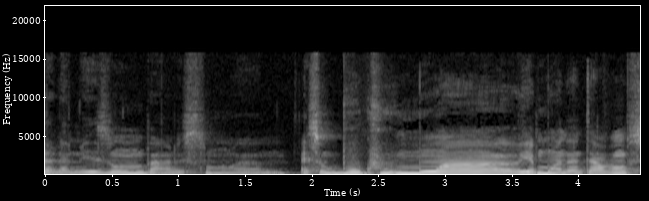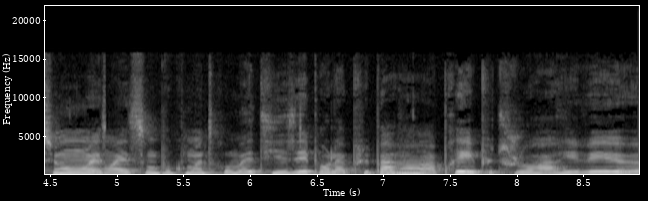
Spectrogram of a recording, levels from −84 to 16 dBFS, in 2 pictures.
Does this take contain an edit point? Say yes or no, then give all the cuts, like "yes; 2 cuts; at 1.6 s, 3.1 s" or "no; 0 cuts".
yes; 3 cuts; at 1.9 s, 3.7 s, 4.9 s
